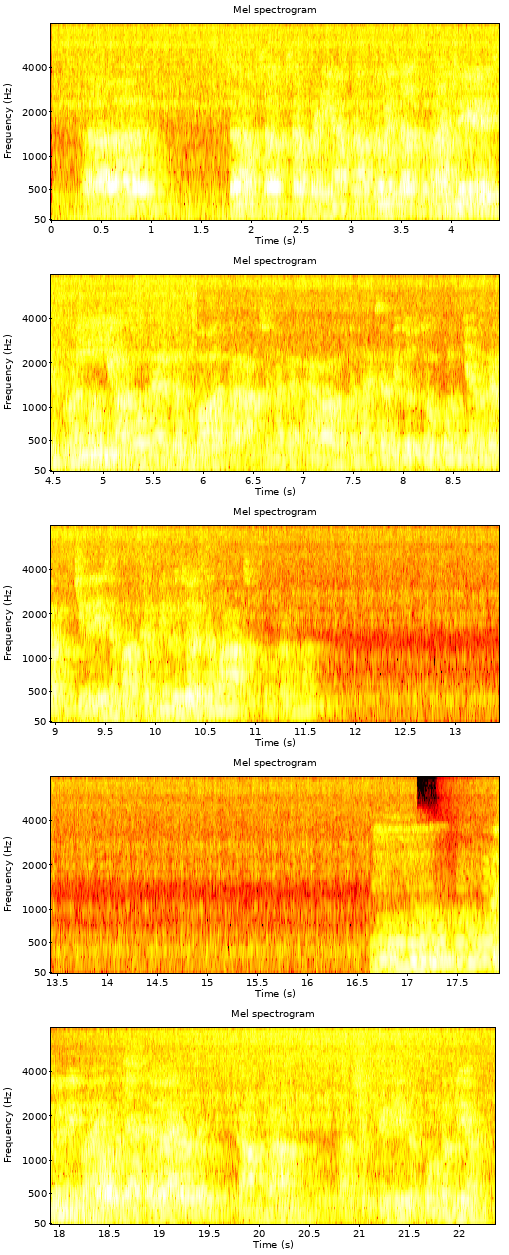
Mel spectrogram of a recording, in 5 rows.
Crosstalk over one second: present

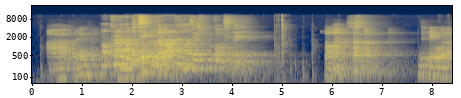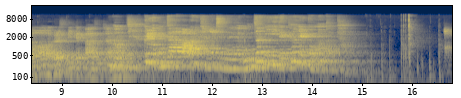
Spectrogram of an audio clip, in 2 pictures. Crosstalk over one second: present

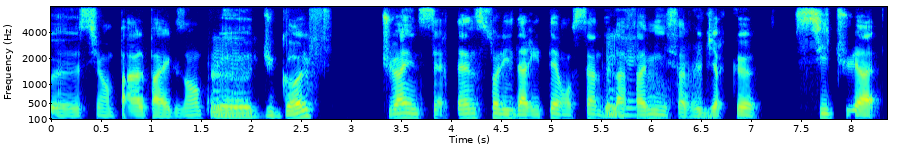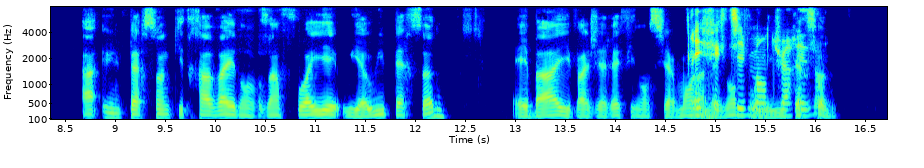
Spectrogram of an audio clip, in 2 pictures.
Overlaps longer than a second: present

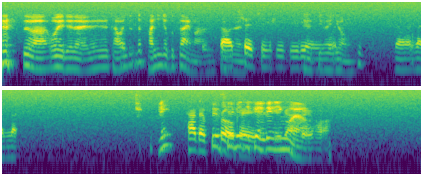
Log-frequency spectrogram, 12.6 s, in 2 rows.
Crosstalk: present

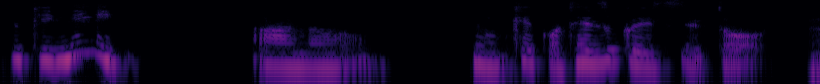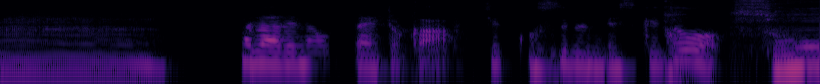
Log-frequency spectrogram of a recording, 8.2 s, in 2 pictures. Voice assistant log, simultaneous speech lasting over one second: none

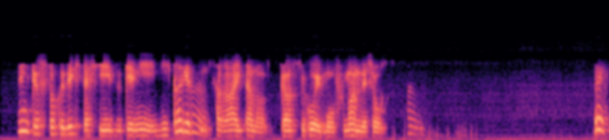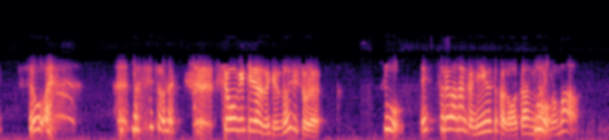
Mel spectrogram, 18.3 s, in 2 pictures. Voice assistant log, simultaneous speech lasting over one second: none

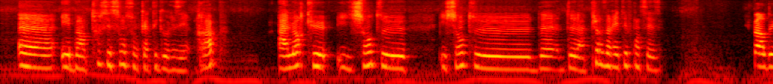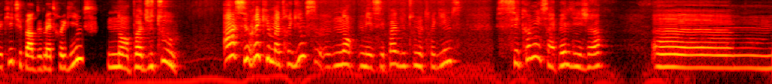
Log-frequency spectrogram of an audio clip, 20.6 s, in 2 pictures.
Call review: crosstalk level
none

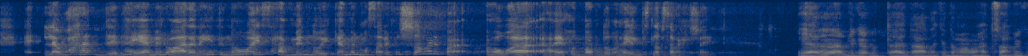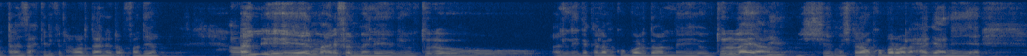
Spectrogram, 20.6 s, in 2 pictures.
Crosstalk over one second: none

